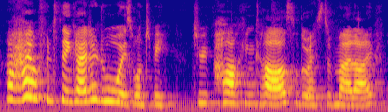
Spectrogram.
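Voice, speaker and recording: A woman's voice: high-pitched, expressive, fast, sharp tone. A woman playing a flustered, giddy young car parker in an improvised comic radio play, stammering and fluttery with theatrical politeness. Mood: weary, complaining.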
